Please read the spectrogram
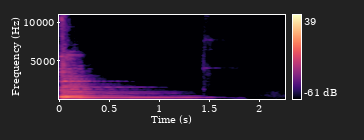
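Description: A single ukulele chord strummed once, ringing out and fading away over about a second and a half.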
